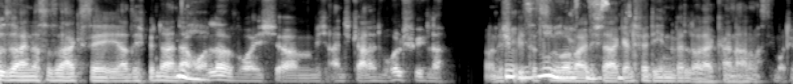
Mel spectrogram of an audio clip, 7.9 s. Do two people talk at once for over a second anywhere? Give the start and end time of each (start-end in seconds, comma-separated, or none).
5.1-6.3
